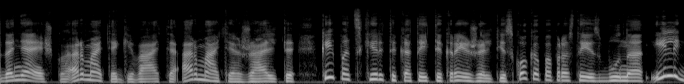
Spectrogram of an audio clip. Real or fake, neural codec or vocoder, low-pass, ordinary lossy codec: real; none; 14.4 kHz; MP3, 96 kbps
